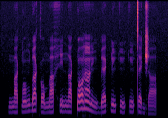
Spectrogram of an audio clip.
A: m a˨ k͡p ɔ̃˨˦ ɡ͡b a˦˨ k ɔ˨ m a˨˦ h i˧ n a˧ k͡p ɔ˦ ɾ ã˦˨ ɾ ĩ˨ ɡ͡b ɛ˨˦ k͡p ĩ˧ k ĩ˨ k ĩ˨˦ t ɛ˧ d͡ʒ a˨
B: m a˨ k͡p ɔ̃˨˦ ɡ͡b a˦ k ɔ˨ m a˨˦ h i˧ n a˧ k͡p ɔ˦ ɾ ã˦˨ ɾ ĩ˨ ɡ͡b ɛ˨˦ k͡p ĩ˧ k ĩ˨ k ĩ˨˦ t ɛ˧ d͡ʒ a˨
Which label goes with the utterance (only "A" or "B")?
A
